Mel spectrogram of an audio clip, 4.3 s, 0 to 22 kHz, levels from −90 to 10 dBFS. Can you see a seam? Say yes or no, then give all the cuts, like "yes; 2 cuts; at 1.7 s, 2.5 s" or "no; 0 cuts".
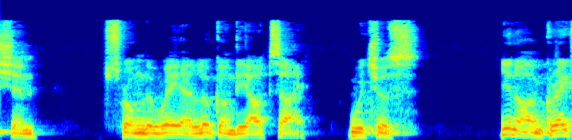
no; 0 cuts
